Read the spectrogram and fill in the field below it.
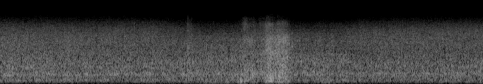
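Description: A waterfall near Crackpot Hall in the Yorkshire Dales roars as a steady broadband rush of falling water, heard from nearby and continuous throughout, with a brief louder surge in the middle.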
